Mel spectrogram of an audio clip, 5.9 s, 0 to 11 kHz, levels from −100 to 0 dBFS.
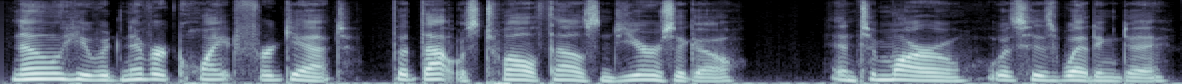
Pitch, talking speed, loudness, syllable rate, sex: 170 Hz, 205 wpm, -18 LUFS, 5.4 syllables/s, female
